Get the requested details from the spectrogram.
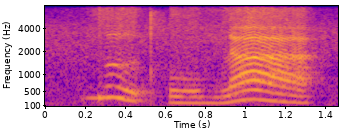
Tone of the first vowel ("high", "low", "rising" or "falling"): falling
